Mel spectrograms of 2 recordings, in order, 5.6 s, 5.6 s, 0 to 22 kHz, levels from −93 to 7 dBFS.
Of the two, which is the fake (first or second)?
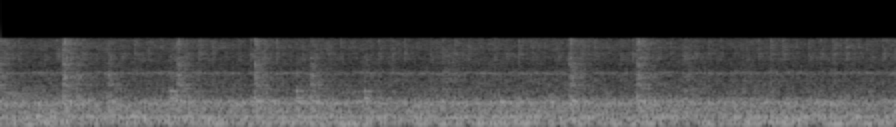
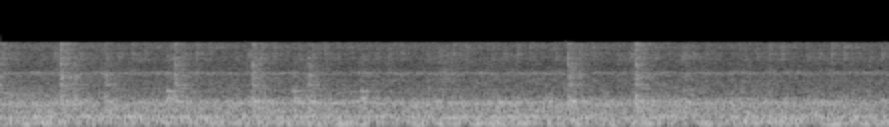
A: second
